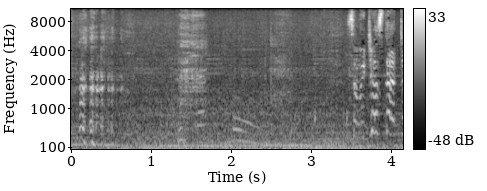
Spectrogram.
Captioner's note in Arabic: ضحك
